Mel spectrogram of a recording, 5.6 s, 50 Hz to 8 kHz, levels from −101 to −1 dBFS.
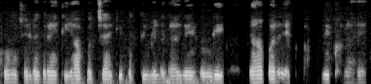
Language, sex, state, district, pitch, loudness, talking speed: Hindi, male, Chhattisgarh, Sarguja, 125 Hz, -27 LUFS, 235 wpm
